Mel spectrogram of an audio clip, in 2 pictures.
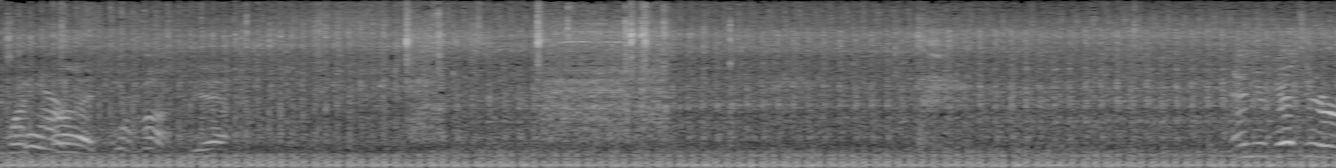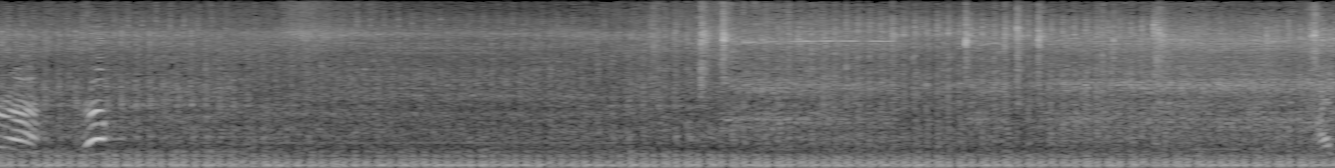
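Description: An ATV engine running steadily at a constant speed, a low even hum with no revving. Short bursts of voices break in near the start and again around ten seconds in.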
